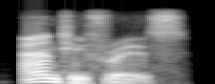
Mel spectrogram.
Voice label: "antifreeze", British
